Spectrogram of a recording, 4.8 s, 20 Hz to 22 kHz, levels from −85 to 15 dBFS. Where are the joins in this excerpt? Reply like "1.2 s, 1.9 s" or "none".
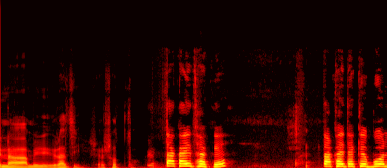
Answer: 1.9 s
